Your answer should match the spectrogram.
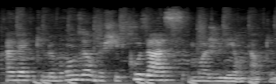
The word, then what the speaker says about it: Kosas: Pas Kosas, mais Kosas.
